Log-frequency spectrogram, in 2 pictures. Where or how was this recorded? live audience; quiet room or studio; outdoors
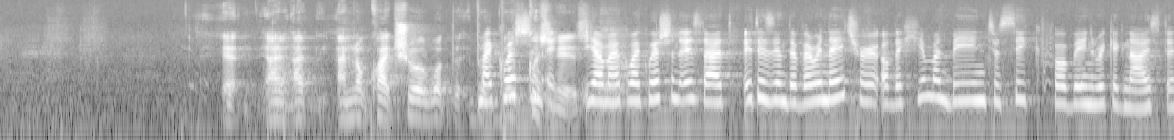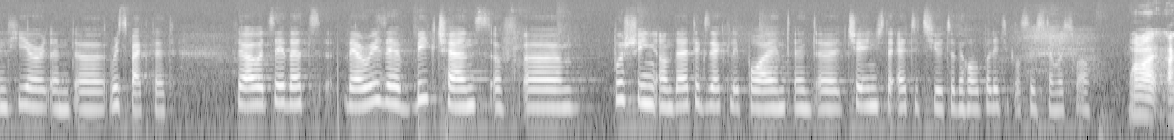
live audience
